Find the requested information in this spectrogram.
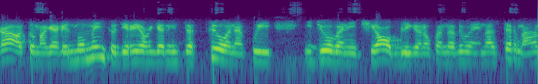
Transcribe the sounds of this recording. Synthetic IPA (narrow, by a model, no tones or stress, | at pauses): ɾaːt̪omaɡaːɾiilmoment̪od̪iɾiorɡanid̪zːat̪sːjoːneakːuujid͡ʒoːvanit͡ʃiɔbːliɡanokwand̪oarːiːvanoinalt̪erna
